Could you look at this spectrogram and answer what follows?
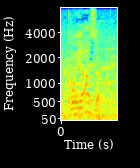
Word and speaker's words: Collazo: coming here so long, you've always heard everyone's call him Laser Collazo. And now we are told he wants to have it pronounced Collazo.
